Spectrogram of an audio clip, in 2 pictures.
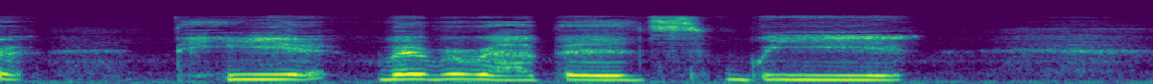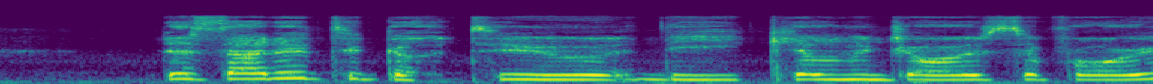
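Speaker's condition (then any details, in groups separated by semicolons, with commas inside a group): Cerebral palsy; uses a wheelchair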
